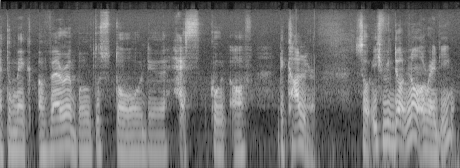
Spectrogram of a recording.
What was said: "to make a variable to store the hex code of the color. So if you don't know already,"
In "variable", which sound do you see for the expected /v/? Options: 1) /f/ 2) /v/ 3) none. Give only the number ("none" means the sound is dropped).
2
